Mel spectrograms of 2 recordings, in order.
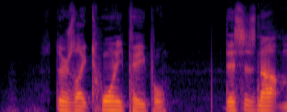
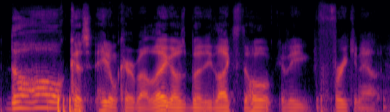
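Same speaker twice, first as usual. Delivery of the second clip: usual speaking voice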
